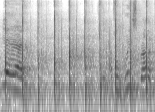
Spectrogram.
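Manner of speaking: cocky agreement. Retold or imitated. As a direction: brag it back like a proud friend. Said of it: "He's like".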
